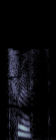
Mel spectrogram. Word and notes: truth: tru:ɵ

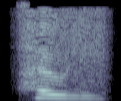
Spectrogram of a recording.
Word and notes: holy: ‘həʋlı

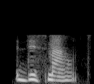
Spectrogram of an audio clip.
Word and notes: dismount: dıs’maʋnt

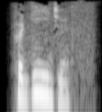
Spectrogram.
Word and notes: prodigious: prə'dıdʒəs

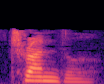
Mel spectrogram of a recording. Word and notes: trundle: ‘trʌndəl

